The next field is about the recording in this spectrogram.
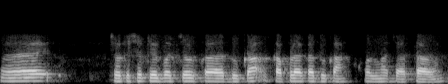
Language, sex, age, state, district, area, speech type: Hindi, male, 30-45, Uttar Pradesh, Ghazipur, rural, conversation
